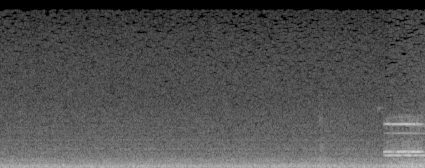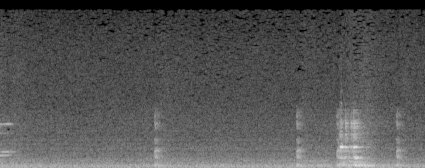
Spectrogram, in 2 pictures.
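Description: A steady low electrical hum, broken about halfway by a short electronic ring of several tones, then a few clicks and a louder, brief ringing clatter near the end.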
